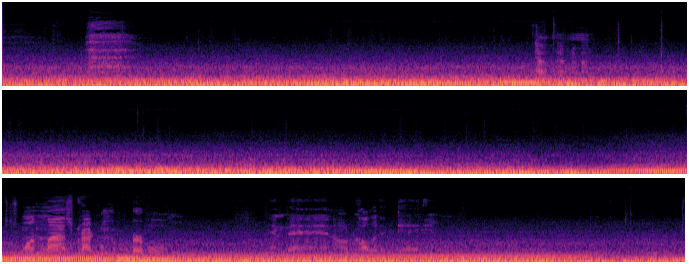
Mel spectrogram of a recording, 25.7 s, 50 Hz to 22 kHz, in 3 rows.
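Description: A Mercedes SL550 R231 with its exhaust cutouts open cruises in a high gear, a constant low rumbling drone heard from inside the car, with someone talking over it now and then.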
